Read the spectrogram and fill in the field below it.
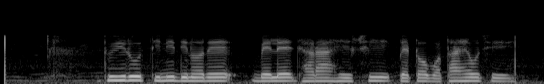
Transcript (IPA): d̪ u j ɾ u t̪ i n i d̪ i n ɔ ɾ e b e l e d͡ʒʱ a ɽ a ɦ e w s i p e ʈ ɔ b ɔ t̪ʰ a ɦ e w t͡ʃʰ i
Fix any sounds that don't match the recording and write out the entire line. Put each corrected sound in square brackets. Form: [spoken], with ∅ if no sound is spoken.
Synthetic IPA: d̪ u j ɾ u t̪ i n i d̪ i n ɔ ɾ e b e l e d͡ʒʱ a ɽ a ɦ e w s i p e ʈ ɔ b ɔ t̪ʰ a ɦ e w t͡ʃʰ i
